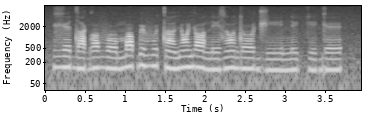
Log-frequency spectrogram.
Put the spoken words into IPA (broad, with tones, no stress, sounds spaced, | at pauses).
ɣ e˧ d a˨ ɡ ɔ˧ v oː˨ m ɔ˦ ɓ ɨ˦ v u˦ t ã˧ j ɔ̃˦ j ɔ˦˨ n i˨ z ɔ̃˦ d oː˦ d͡ʒ iː˨ n i˧ k i˨˦ ɡ e˦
